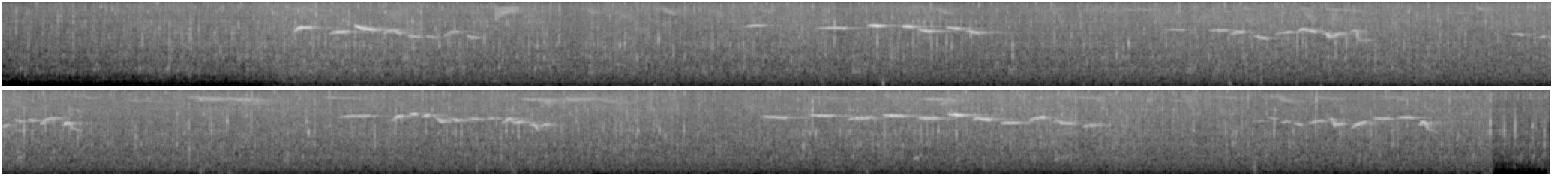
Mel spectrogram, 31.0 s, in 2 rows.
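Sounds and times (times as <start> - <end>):
rushing flowing water: 0.0 - 30.9
Sulingan bird whistling song: 3.0 - 4.8, 7.5 - 10.0, 11.7 - 13.7, 15.2 - 16.4, 18.9 - 21.2, 23.2 - 26.6, 28.1 - 29.9.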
